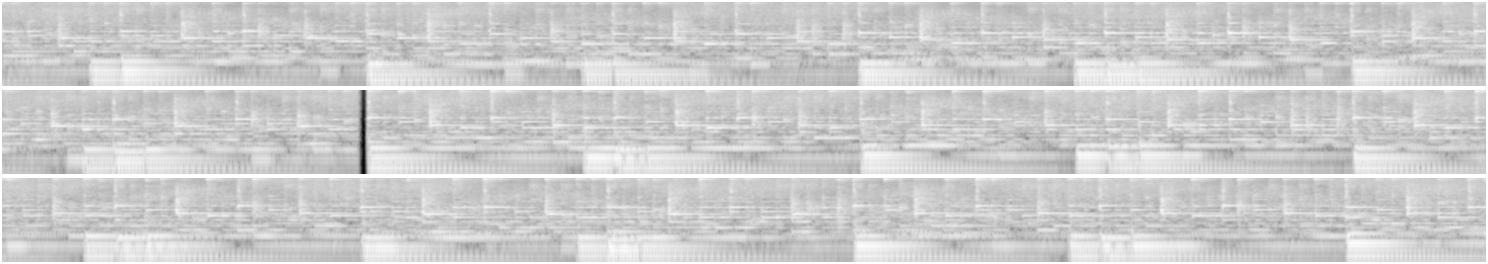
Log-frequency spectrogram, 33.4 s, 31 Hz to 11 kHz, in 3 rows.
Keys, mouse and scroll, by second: 0.1 ctrl+middle click, 0.7 click, 1.0 shift+z, 1.6-4.4 middle drag, 4.4 click, 4.7 ctrl+s, 4.9 middle click, 5.6 click, 6.0-7.3 typing, 7.6 Right, 8.5 Return, 8.7 ctrl+s, 9.0 ctrl+middle click, 9.3 middle click, 10.2 shift+click, 10.5 shift+middle click, 11.1 shift+click, 12.6 click, 13.8 shift+click, 14.2 ctrl+middle click, 14.8-20.4 typing, 15.8 click, 15.9 shift+middle click, 17.7 click, 19.5 click, 22.5 Up, 23.0 click, 23.6 ctrl+s, 24.2 g, 24.6 z, 24.8 Down, 25.3 Return, 25.5 ctrl+s, 25.8-26.7 typing, 26.8 ctrl+s, 27.7 click, 28.0 shift+z, 28.6 r, 29.4 click, 29.8 g, 30.5 click, 30.8 s, 31.5 click, 31.9 g, 32.5 click, 32.6 ctrl+s.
